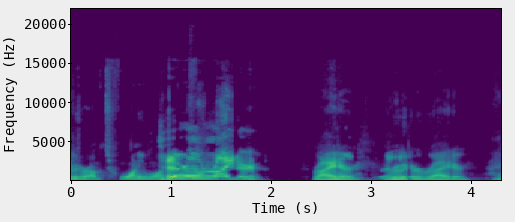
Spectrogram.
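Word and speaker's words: Ruiter: Daryl Ryder. Ryder. Oh, really? Ryder. I always Reuter mispronounce.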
